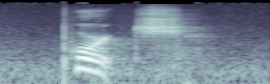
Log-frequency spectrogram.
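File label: "porch", US English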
